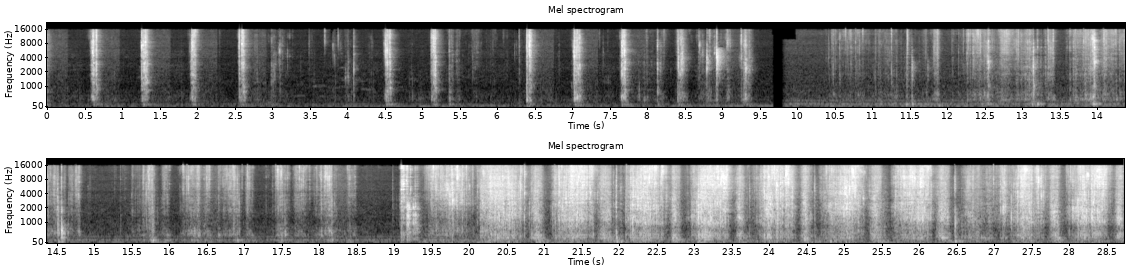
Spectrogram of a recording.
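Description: Slime being handled in three parts. First, fingers poke a glossy green slime, each press giving a sharp click or pop, roughly two a second. From about ten seconds in, a blade slices through pink crunchy bead-filled slime with a soft crackle, and from about nineteen seconds hands squeeze that slime in a dense, louder crackling and crunching.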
